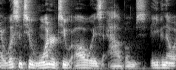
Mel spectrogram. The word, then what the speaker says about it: Alvvays: And I listen to one or two always albums. Even though it's albbays, guys, you pronounce it always.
